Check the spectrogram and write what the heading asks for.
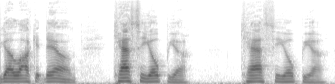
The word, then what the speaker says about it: Cassiopeia: please you're almost there you almost got sweetheart copia let roll off your tongue copia I mean am I pronouncing it wrong no G sometimes you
